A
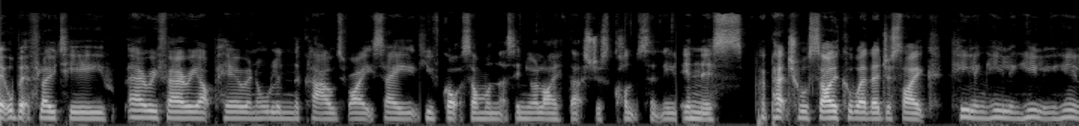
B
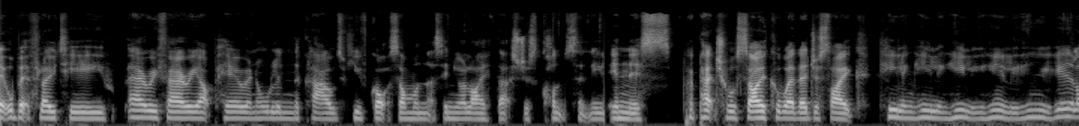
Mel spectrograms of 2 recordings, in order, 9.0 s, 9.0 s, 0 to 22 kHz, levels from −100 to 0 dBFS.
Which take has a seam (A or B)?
B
